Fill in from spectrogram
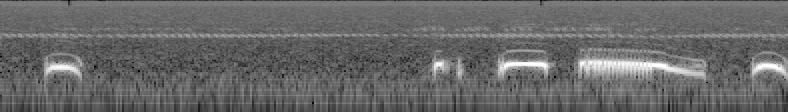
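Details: Spotted Dove cooing from a captive decoy bird used in hunting to lure a wild male into a trap: a short coo, then after a pause a clipped note, two mellow coos and a long coo sliding downward; a steady high whine runs throughout.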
